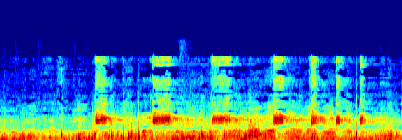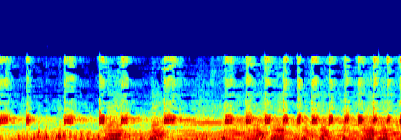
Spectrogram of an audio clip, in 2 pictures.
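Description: Car horns honking in repeated short toots, joined about five seconds in by a lower-pitched horn that sounds on and off.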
